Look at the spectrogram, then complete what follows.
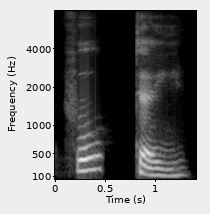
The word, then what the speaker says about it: fauteuil: le fauteuil le fauteuil dans le mot fauteuil il y a deux sons différents le son o avec les voyelles a et U et le son œil avec les lettres e u i l œil fauteuil fauteuil le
